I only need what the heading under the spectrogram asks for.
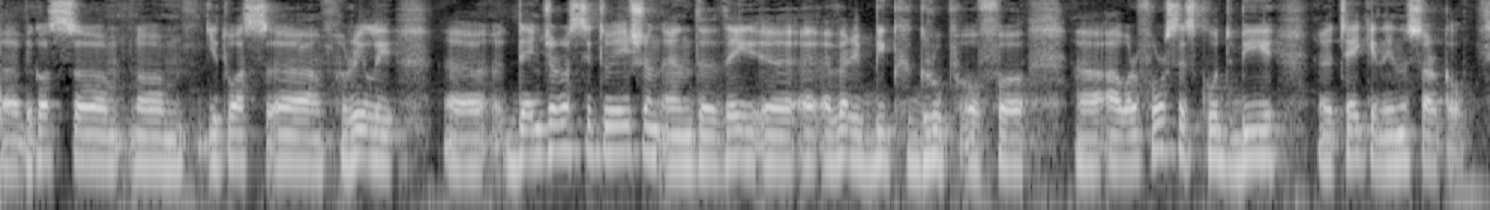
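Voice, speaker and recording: A man with a non-native accent speaks at a fairly slow pace in a medium pitch, with fairly even intonation and very even loudness. Audible room echo and noticeable background noise surround him. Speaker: political activist. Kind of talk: recorded video statement. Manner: halting, many filler sounds.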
